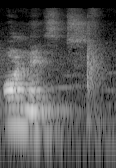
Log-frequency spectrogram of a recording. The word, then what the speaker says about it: honest: This H is silent, so we talk of honest.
